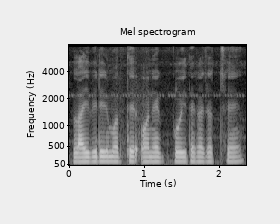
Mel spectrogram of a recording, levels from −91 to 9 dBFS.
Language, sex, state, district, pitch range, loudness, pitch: Bengali, male, West Bengal, Cooch Behar, 115-120 Hz, -19 LUFS, 115 Hz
